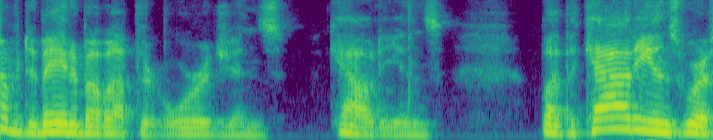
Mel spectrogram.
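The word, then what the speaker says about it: Chaldeans: The H is silent. They don't pronounce it.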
